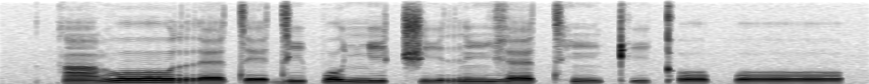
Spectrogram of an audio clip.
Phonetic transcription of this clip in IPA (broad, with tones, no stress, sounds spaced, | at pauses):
k ã˨ β oː˦ r ɛ˨ t e˨ d i˦ p o˦ ɲ i˦ t͡ʃ i˨ r ĩ˦ ɣ ɛ˦ tʰ ĩ˦˨ kʼ i˦ kʼ oː˦ p oː˦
